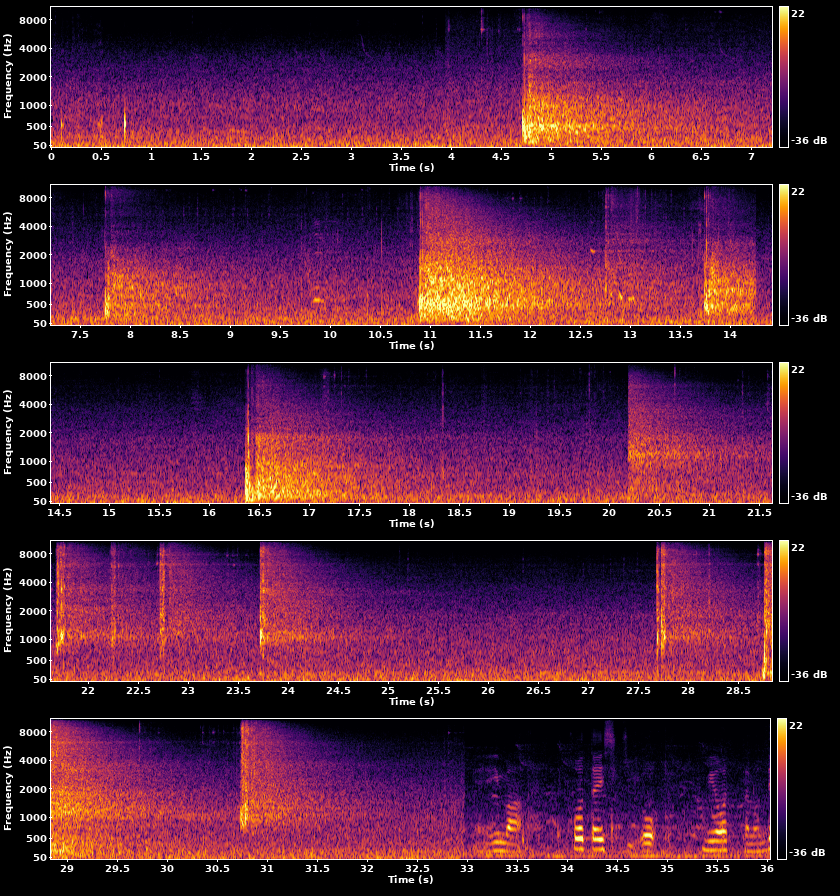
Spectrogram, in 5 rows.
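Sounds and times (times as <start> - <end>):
boots stamping with echo: 3.9 - 14.3, 16.3 - 25.3, 27.7 - 33.0.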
